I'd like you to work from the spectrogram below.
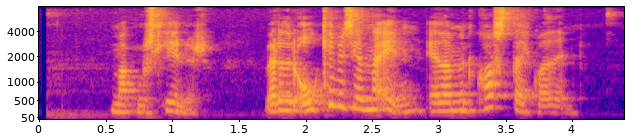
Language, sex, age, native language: Icelandic, female, 20-29, Icelandic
